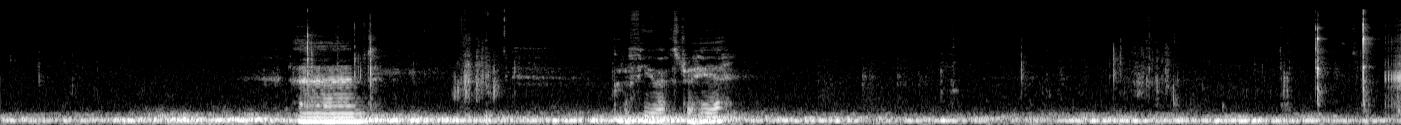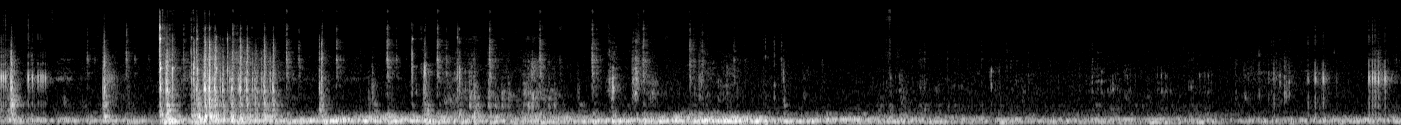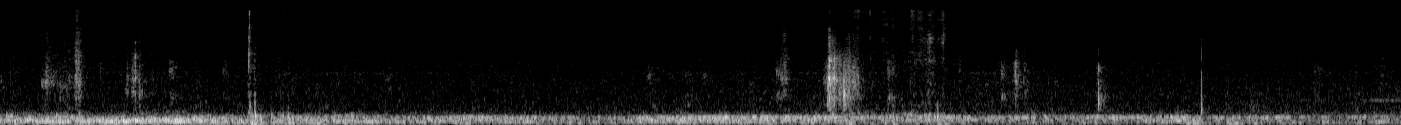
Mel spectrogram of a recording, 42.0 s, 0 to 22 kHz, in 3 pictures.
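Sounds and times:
steady low hum: 0:00.0 - 0:42.0.

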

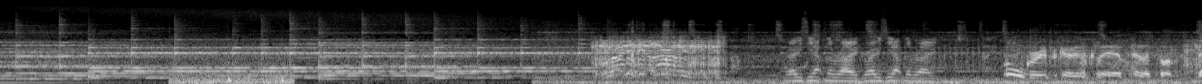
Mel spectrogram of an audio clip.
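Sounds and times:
car cabin road rumble: 0:01.7 - 0:03.0, 0:05.4 - 0:12.0
voice through two-way radio: 0:05.9 - 0:09.5.

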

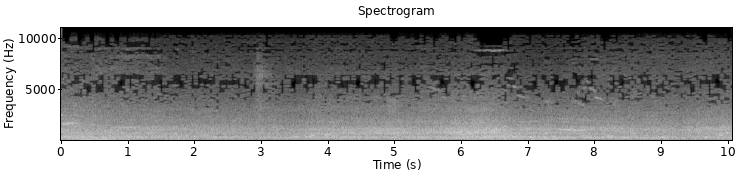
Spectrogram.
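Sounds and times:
bus diesel engine passing: 0:00.0 - 0:10.0
street traffic: 0:00.0 - 0:10.0.

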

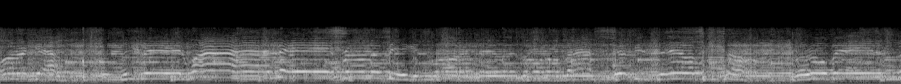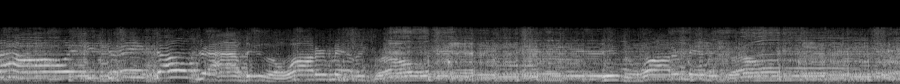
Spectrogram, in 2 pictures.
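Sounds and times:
country band playing: 0:00.0 - 0:18.0
sliding bending guitar notes: 0:00.0 - 0:18.0.

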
